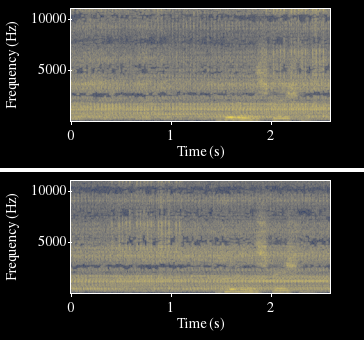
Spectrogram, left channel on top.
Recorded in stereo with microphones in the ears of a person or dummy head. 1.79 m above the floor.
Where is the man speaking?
30° right (ahead or behind), 2.5 m.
